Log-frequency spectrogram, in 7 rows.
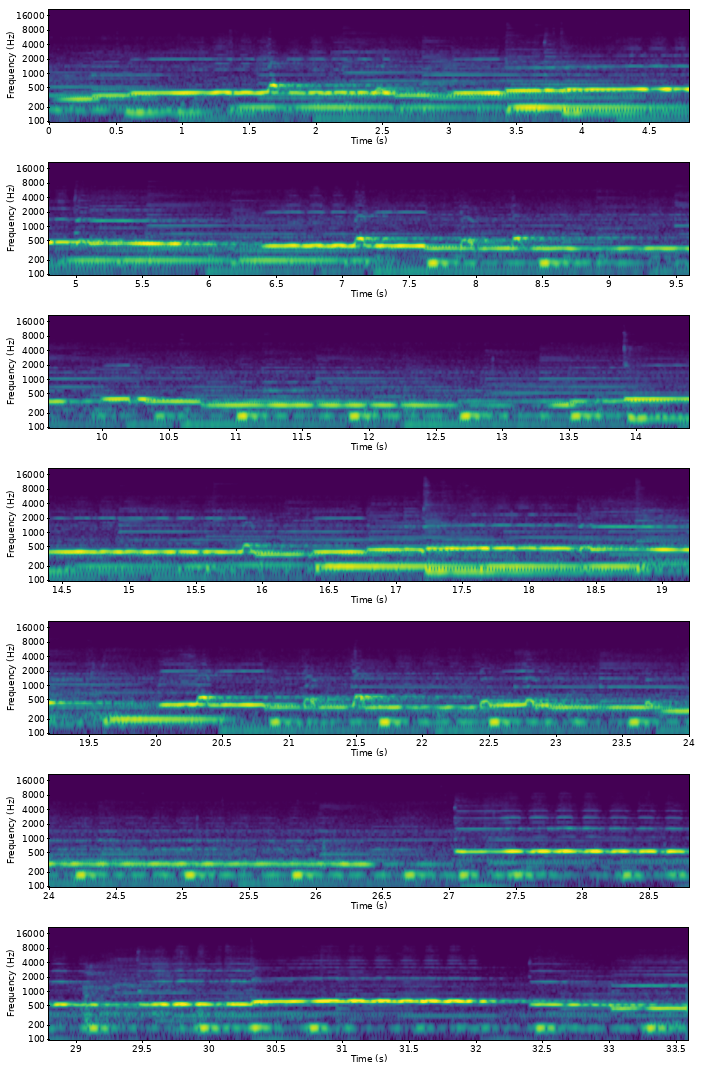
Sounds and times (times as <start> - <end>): Acoustic guitar: 0.0 - 33.5
Strum: 0.0 - 33.5.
